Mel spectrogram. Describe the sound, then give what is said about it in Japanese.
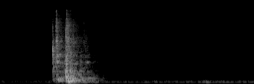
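A bedroom door is opened with one loud, sharp thud and a brief rattle, followed by quiet low hum and a few faint soft knocks. “今部屋を開けるね。入って入って。”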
